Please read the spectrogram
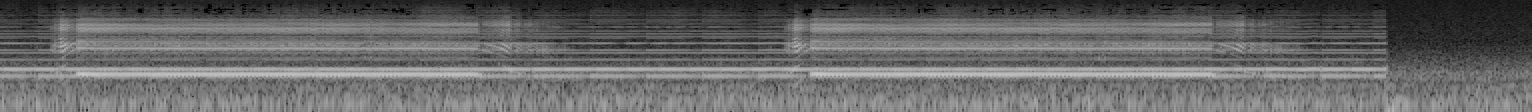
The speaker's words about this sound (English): If the excursion hooter ever blows, repeat after me, our Father, who art in heaven.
